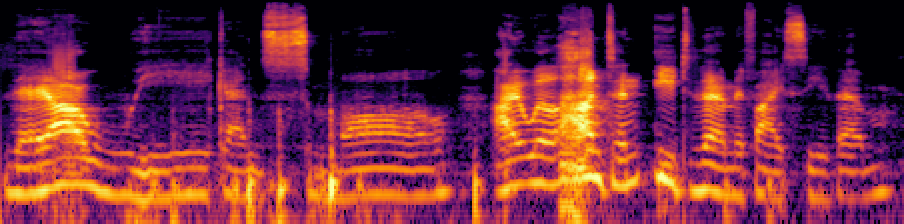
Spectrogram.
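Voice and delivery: slow, whispered beast voice; creature voice. Acted. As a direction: rasp it out slowly like a predator. GM voices giant mink.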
